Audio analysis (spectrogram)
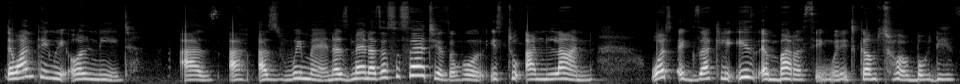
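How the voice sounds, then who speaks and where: A woman's voice: fairly high pitch, animated, moderate pace, a little mellow. A young adult woman hosting a podcast, speaking emphatically and directly to her listeners in a forthright solo monologue. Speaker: podcast host.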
